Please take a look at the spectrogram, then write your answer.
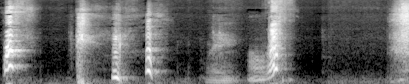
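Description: small dog yapping

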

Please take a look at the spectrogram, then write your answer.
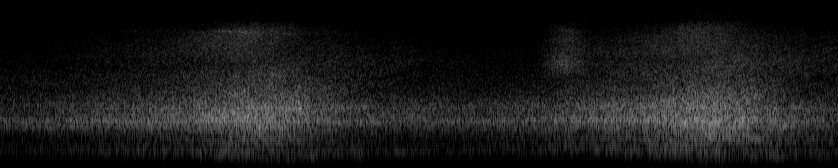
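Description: bus passing by

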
